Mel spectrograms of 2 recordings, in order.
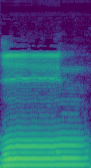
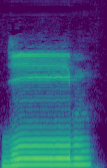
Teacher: Rapatkan dan tahan sekejap baru buka. Baru menyempurnakan bunyi mim itu.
